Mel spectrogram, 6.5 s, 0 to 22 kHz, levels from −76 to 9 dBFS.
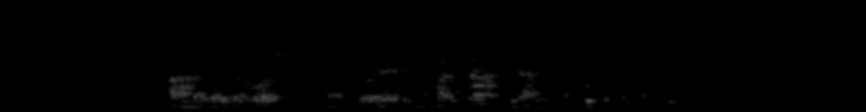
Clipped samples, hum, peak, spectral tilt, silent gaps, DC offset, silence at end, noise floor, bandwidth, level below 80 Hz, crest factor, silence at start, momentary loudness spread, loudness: under 0.1%; none; -42 dBFS; -2.5 dB/octave; none; under 0.1%; 1.4 s; under -90 dBFS; 4.2 kHz; under -90 dBFS; 20 dB; 1.25 s; 7 LU; -59 LUFS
